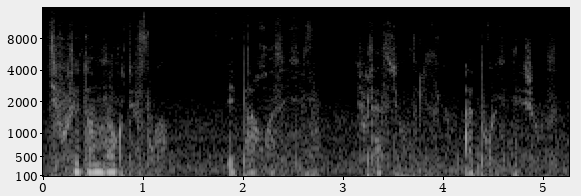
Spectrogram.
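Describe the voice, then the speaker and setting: A young man whispering in a hushed, breathy library whisper as he presents books in an informal, earnest, hesitant ASMR style. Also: on the high side, big pitch swings, moderate pace.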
